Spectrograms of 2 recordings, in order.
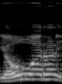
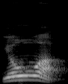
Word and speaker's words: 여호와: 후대 유대인들이 이 자음에 아도나이의 모음을 합쳐서 여호와, 야훼라고 부르게 된 거예요.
